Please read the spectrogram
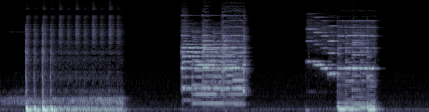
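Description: Recorded music played through a Bell Carillon vacuum-tube amplifier and speakers, heard as three short snatches, each a second or two long and cut off abruptly, with silence between them.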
